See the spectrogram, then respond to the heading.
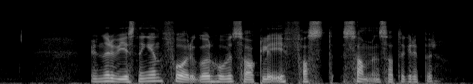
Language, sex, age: Norwegian, male, 25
